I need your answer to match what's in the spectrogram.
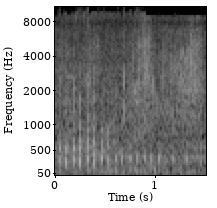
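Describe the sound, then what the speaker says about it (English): Helicopter flying over Central Park in New York, its rotor thumping in a fast steady pulse that is strongest at first and eases slightly as it passes, fairly close and loud. "The sounds of helicopters are very, very common here in New York."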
